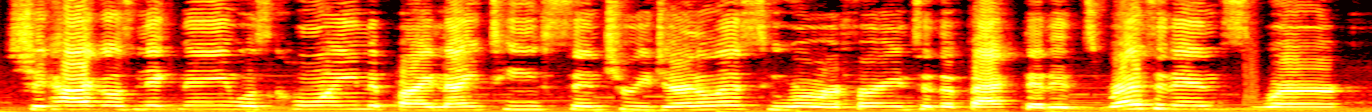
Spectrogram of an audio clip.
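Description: Speaking at a fairly high pitch with a steady, moderate pace, a podcast host runs through celebrity gossip and fun facts in a bright, forceful tone. She's blunt, chatty and swears a lot, with soft music underneath and poor audio quality.

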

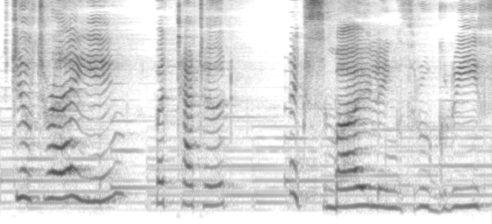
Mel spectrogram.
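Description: A self-important lady poet laureate, put on by a woman in a comic audio play, declaiming in a slow, measured cadence. Her voice sits a little high. Soft music plays faintly beneath her. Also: fairly even intonation. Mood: reciting grandly. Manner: lofty, declamatory recital. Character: pompous grand female poet laureate.

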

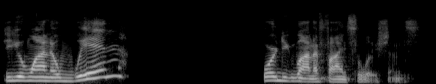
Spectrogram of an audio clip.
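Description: A woman's voice: lowish voice, big pitch swings, a little slow, no echo, clean studio sound. A woman in her sixties, a parenting expert guest, giving firm advice and stressing her points by repeating them. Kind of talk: advice interview.

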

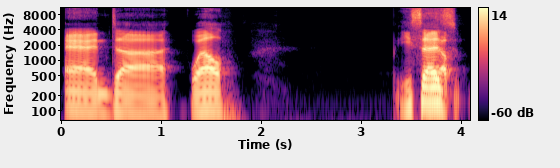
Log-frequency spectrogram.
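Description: Smooth-voiced man telling a wrestling story. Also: lowish voice, extremely slow, no room sound, clean studio sound. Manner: animated storytelling with quoted asides. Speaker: podcast co-host. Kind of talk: casual chat.

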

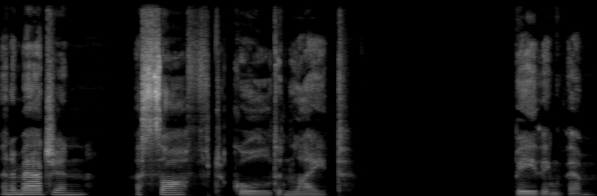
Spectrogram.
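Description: A woman guiding a relaxation meditation in a soft, half-whispered, soothing voice. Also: low voice, steady tone, extremely slow, dry recording, clean studio sound. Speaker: meditation guide.

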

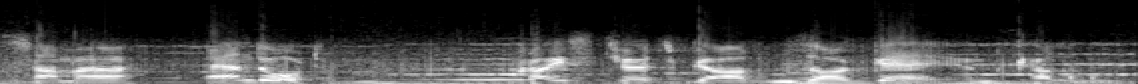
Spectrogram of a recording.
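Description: A man's voice: a little high, huge pitch swings, moderate pace. A man with a British accent giving formal, lilting narration on an old newsreel, played from an archive film. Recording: dull lo-fi old film soundtrack with loud music.

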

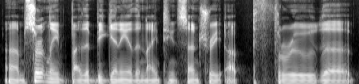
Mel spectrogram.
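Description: A man, a radio station manager, guesting on a talk show and explaining at a measured pace with dry wit. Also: low voice, level tone, darkish tone, clean tone, no echo. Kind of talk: casual radio interview. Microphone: studio mic. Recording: dry studio sound.

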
